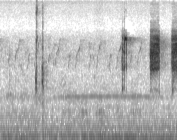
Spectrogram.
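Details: Excited partridge call meant to stir a silent partridge into calling. Brief harsh notes are followed by two loud, rough, drawn-out bursts. Faint twittering of other birds sounds underneath.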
